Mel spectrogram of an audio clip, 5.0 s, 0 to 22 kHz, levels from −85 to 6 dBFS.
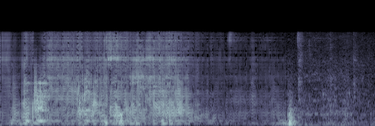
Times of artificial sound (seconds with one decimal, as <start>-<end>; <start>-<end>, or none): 0.0-3.8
